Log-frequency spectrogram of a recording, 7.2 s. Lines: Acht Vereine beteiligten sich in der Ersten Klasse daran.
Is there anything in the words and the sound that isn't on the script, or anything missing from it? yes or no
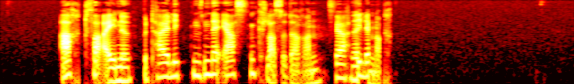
yes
